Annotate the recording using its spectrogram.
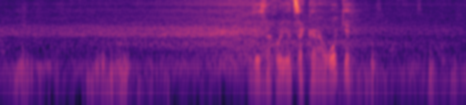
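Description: Footsteps walk along pavement outdoors.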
